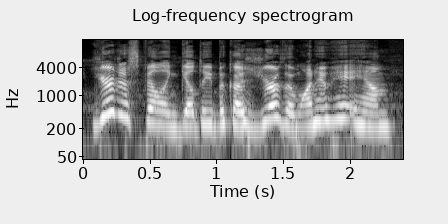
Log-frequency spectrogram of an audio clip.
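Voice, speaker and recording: A woman's voice: fairly high pitch, animated, fast, sharp tone. A woman voicing a sneering, superior eighth-grade boy who mocks others, in a storybook read-aloud. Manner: sneering, superior put-down delivery.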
